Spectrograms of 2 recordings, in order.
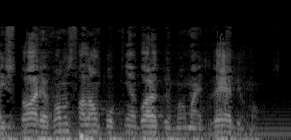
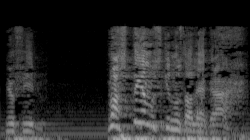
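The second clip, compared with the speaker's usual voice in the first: louder and higher, proclaiming; joyful father; 6 semitones higher, 14 dB louder than usual. Acted. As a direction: declare the son found with joy. Vader antwoordt vol vreugde.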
